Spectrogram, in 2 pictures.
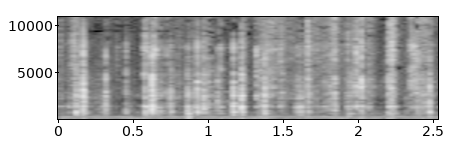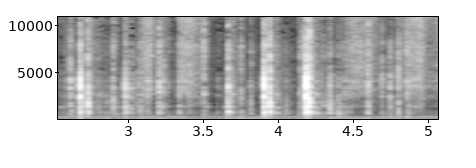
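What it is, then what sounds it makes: Paper booklet cover. Fingernails scratch and rub across the thin card cover of a small pink paper-covered recipe booklet held in both hands. The result is a quiet, dry run of quick scratchy ticks and rasps with no ring, a few sharper bright clicks standing out near the end, over a faint steady low hum.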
